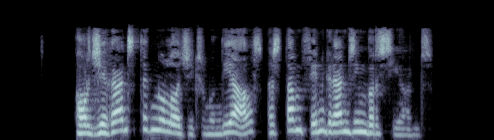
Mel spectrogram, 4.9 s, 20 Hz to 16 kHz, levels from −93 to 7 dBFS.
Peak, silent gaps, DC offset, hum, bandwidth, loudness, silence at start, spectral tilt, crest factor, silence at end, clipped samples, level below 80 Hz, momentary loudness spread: -2 dBFS; none; under 0.1%; none; 7.8 kHz; -16 LUFS; 0.75 s; -3.5 dB/octave; 16 dB; 0.65 s; under 0.1%; -60 dBFS; 13 LU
